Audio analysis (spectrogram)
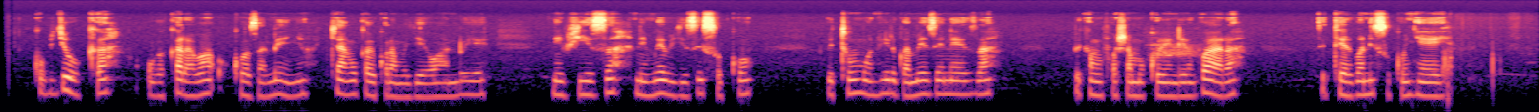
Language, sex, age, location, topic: Kinyarwanda, female, 25-35, Kigali, health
